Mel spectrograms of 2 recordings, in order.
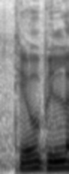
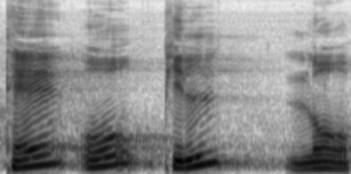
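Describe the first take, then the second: First: The last syllable has an 'a' vowel. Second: The last syllable has an 'o' vowel. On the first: The speaker calls it wrong. "데오빌라가 아닙니다" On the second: The speaker calls it right. "발음 잘하셔야 됩니다"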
